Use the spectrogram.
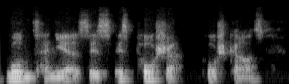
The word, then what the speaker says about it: Porsche: And one of the clients who I've worked with now for more than 10 years is Porsche cars, Porsche, as it's pronounced in Germany.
